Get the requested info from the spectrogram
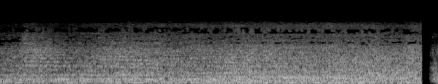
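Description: Jet airliner flying low overhead, its engine noise a steady rush that grows slightly louder.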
